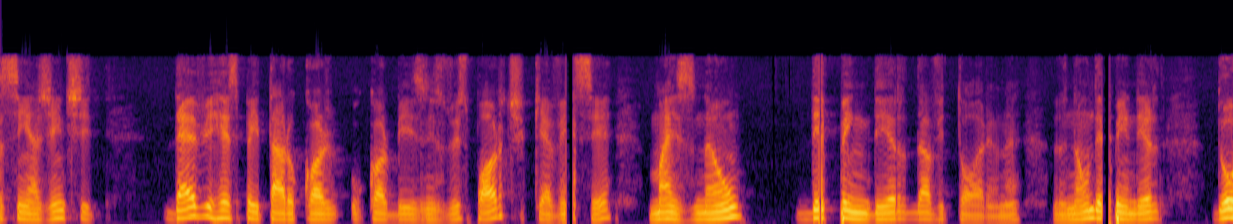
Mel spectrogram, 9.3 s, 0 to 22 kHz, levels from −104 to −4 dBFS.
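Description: At 4.24, 6.14 and 8.26 s there is packet loss on an ADPCM call: silent holes of 60, 20 and 60 ms. Unlike a plain dropout, speech resumes slightly distorted while the G.722 decoder's predictor and step size resynchronise.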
